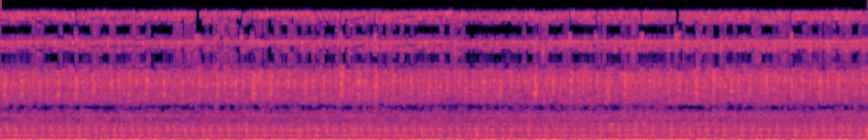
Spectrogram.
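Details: Dodge Challenger at idle with misfire codes; deep idle with uneven loping beat and occasional stumbles instead of a smooth pulse, indicating a misfire.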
